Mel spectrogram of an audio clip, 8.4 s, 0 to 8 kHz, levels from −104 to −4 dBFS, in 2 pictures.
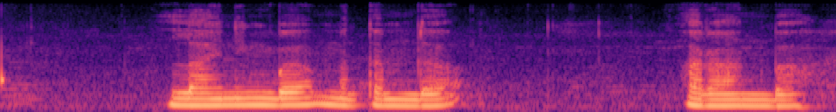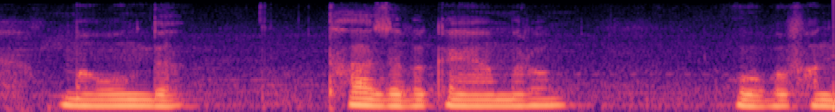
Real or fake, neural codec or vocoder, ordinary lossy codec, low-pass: real; none; none; 7.2 kHz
